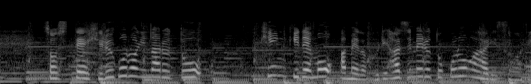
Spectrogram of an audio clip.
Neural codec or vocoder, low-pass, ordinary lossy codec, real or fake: none; none; none; real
